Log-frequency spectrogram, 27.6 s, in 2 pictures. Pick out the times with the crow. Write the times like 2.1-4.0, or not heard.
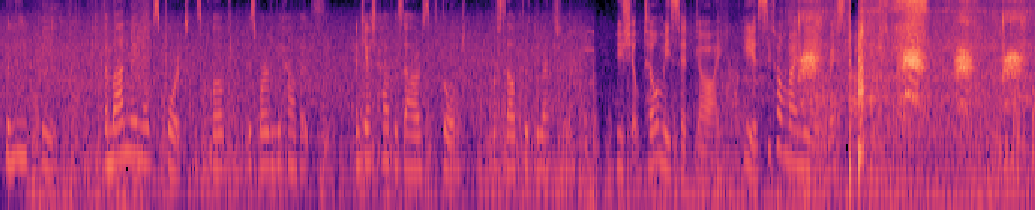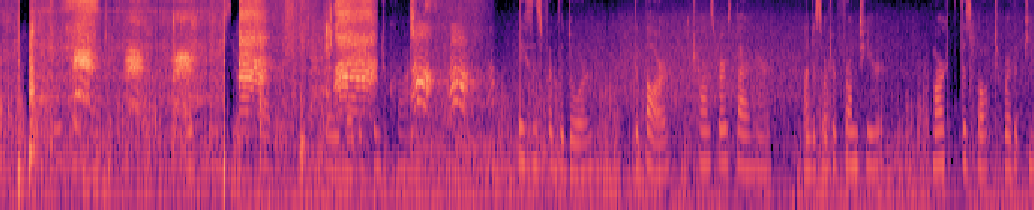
10.6-20.4.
